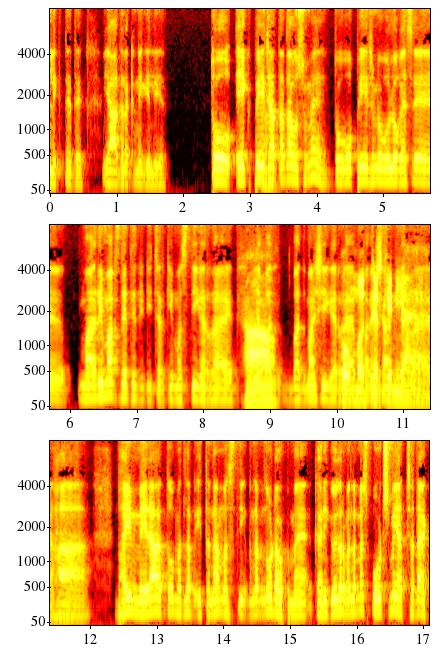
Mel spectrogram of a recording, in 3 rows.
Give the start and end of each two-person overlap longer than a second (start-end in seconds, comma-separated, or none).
10.1-11.7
